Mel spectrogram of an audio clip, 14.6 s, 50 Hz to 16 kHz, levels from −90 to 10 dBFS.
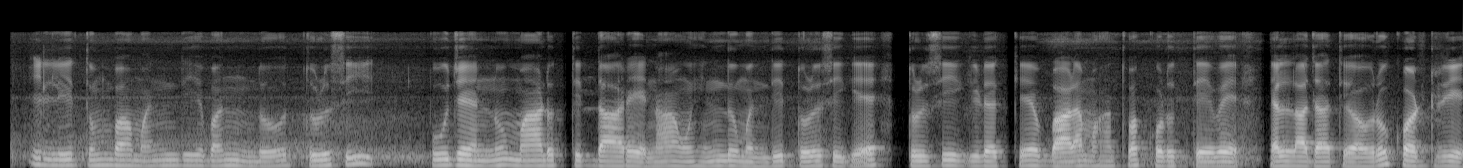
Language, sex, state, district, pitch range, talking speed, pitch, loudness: Kannada, male, Karnataka, Dharwad, 100-115 Hz, 75 wpm, 110 Hz, -20 LUFS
